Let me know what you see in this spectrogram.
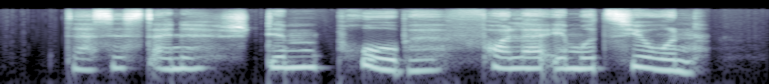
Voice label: Ängstlich, Stimmen; moods

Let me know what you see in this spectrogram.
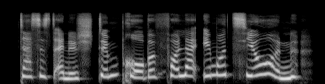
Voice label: Hysterisch, Stimmen; moods

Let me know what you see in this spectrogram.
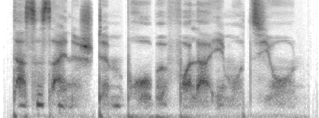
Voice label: Schüchtern, stimmen; moods

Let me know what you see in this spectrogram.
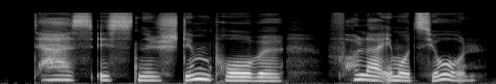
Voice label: Verliebt, Stimmen; moods

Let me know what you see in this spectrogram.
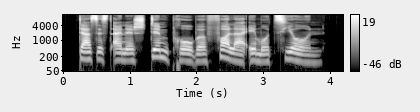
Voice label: Ekel, Stimmen; moods

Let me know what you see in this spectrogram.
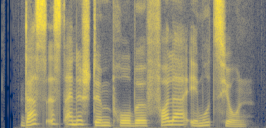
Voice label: Neutral, stimmen; moods

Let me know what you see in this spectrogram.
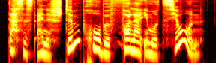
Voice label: Überrascht, stimmen; moods

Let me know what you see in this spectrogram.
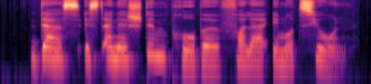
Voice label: Poetisch, stimmen; moods

